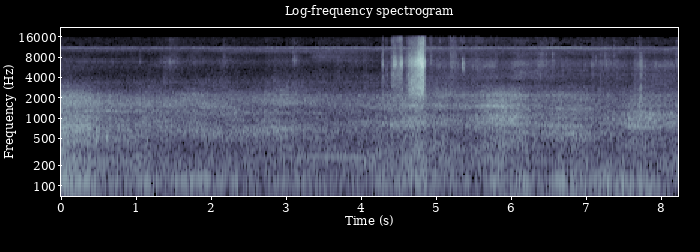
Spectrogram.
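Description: Faint outdoor background, with one short, sharp noise a little past halfway through.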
